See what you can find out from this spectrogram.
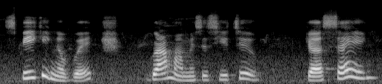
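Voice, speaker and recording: A young woman voices a spirited, teasing childhood friend in an audio drama, narrating in her own words and acting out playful banter. Her voice is a little high with lively intonation, and she speaks slowly. Music plays in the background.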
